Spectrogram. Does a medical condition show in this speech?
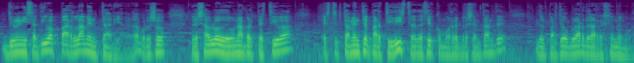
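No.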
